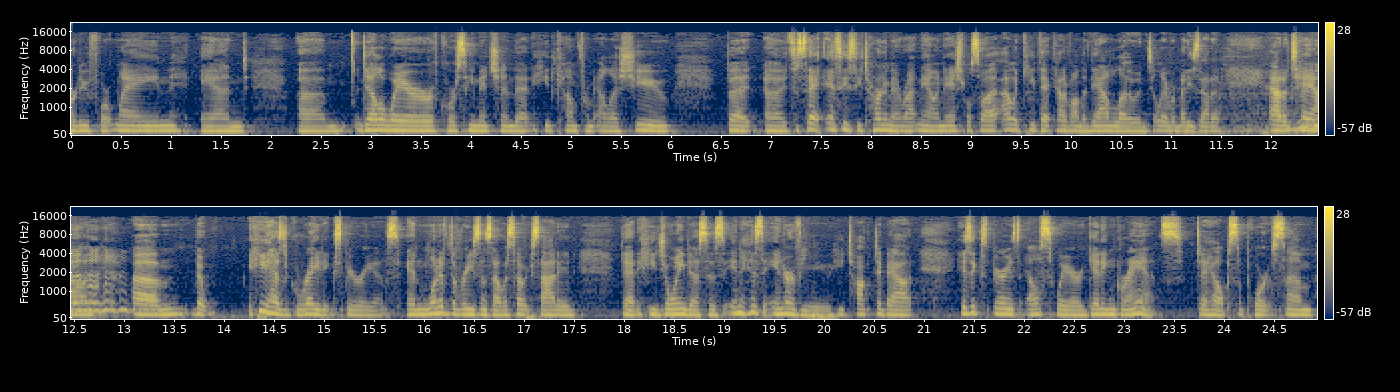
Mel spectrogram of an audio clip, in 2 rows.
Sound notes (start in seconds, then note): 8.8 laugh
